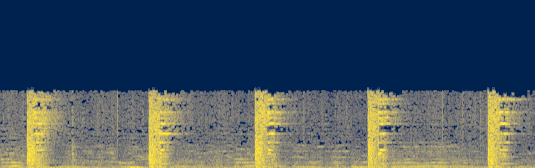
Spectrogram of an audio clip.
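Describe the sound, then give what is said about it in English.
Five rifle shots fired at metal targets in a carnival shooting gallery. Each is a sharp crack followed by a ringing metallic clang. The shots are spaced roughly two seconds apart over a steady background. “Give me the rifle, mister. I got five more shots coming.”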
